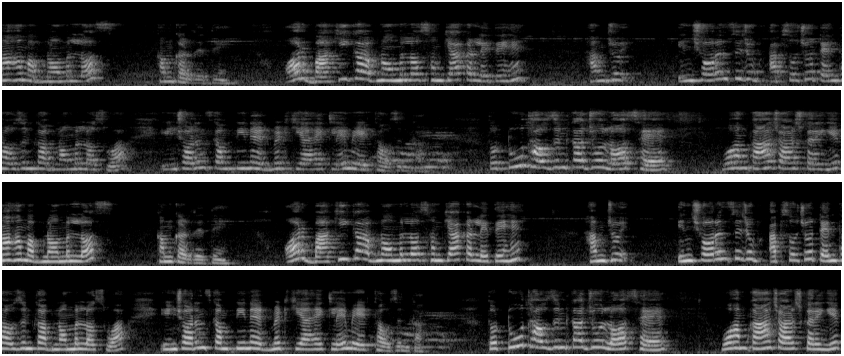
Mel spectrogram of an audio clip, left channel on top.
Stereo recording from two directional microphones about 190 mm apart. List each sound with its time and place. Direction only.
0.0 s a woman's voice: 50° right (ahead or behind)
6.7 s a woman's voice: 50° right (ahead or behind)
13.3 s a woman's voice: 45° right (ahead or behind)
